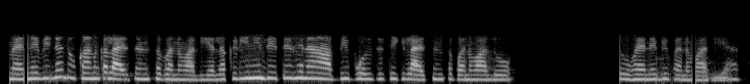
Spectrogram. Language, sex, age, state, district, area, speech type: Hindi, female, 45-60, Madhya Pradesh, Balaghat, rural, conversation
